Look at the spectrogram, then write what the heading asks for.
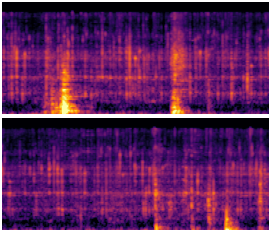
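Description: Green chillies and onion frying in hot oil in an aluminium pot, a soft steady sizzle and crackle. A few knocks sound over it, the loudest about half a second in and another near two seconds.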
